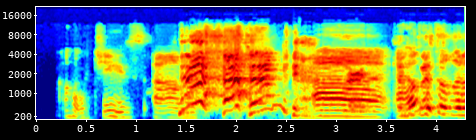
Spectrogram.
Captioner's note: laughs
